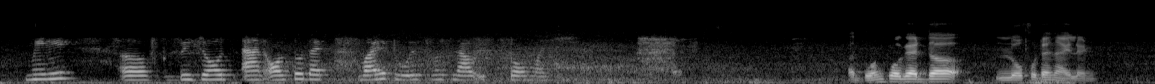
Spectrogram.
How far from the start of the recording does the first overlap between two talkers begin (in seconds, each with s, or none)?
none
